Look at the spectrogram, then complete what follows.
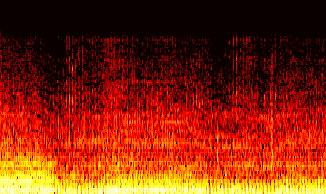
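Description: Motorcycle engine running at low speed under the rider, a steady rapid beat of firing pulses as the bike is ridden slowly along a muddy, rutted dirt track.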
